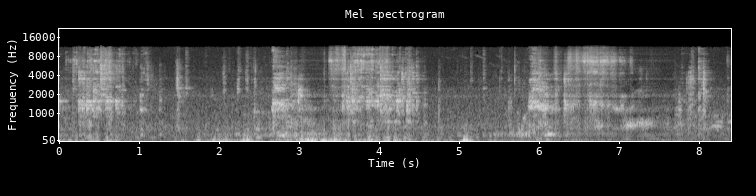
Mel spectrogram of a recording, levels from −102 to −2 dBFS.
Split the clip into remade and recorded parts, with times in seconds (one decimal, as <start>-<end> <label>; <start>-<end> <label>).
0.0-2.9 recorded; 2.9-3.6 remade; 3.6-6.0 recorded; 6.0-7.7 remade; 7.7-8.4 recorded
